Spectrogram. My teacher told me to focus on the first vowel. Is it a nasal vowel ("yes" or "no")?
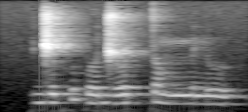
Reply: no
